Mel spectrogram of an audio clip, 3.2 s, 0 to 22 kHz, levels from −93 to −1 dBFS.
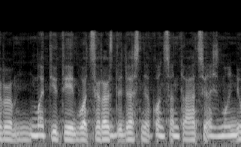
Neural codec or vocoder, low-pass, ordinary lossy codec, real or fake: autoencoder, 22.05 kHz, a latent of 192 numbers a frame, VITS, trained on many speakers; 9.9 kHz; Opus, 64 kbps; fake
